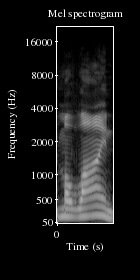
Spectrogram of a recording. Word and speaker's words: maligned: much maligned Alexander gorv he hit those G's hard in gorev yet the word maligned has a silent G you know big game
